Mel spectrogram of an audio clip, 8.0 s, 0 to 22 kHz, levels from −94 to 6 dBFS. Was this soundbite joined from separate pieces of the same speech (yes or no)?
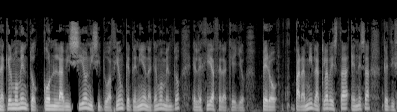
no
